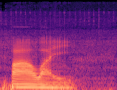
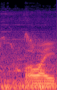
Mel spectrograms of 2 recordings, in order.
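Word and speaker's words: Paoay: Ayun, paluwas na kami ng Sand Dunes, Paway Sand Dunes. Paway, hindi Paway, sabi ng mga lokal. Yun yung tamang pronunciation.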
